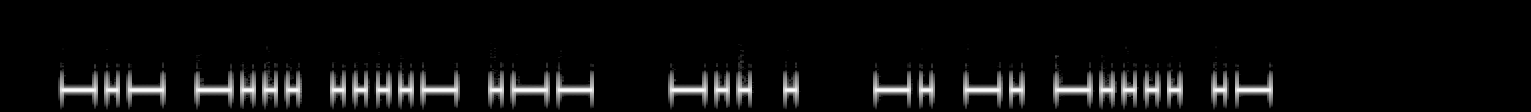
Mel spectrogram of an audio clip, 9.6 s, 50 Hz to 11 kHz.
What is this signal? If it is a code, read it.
Morse code, heard as a keyed tone, about 17 wpm, 700 Hz. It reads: KB4W DE NN6A
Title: USA Callsign DE Callsign - 4 Characters - 17wpm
